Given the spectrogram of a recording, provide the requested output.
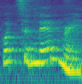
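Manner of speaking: put-on childlike question. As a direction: ask it like a curious little boy.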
